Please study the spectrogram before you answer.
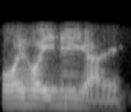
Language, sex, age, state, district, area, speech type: Manipuri, male, 18-30, Manipur, Thoubal, rural, conversation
